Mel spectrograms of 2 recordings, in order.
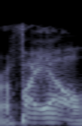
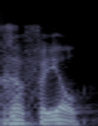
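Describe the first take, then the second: First: The name is said harshly with an American accent. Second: The name is said with a Portuguese accent. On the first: This is how relatives in New York say it. "they have this pronunciation that's really harsh of my name" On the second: This is how it is said in Portuguese. "in Portuguese, it's not that different"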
